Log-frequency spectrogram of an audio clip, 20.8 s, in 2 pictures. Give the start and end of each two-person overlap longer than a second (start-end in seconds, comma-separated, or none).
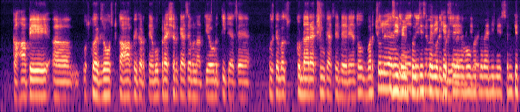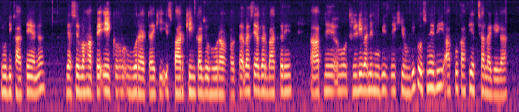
7.8-9.6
